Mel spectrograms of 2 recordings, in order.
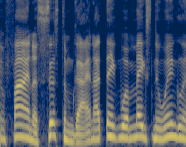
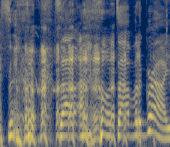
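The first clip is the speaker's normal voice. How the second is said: laughing; 7 semitones higher, slower than usual. Real, not acted. Joking about being buried above ground.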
